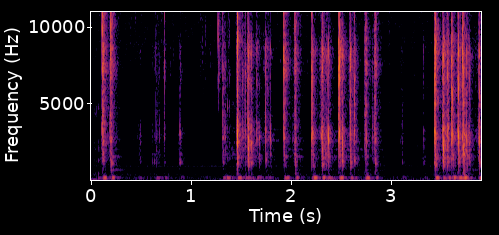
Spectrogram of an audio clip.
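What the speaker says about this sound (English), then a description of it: "I'll type in router" Close computer keyboard typing as router configuration commands are entered, coming in quick irregular bursts of clicks separated by short pauses, alone with no talking.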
